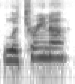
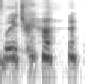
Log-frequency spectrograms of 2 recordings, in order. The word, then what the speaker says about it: Letriana: They'll say Latrina. No, it's Letriana.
